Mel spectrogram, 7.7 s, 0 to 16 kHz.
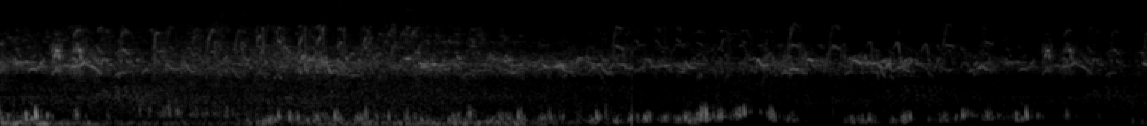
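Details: A flock of perhaps 40–50 or more American Robins in a northwest Minnesota ghost town gives a steady chorus of overlapping high chirps and chatters. It is early April, snow is falling after a snowstorm, and the robins are feeding on crab apples. Low wind rumble and handling bumps sound underneath.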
